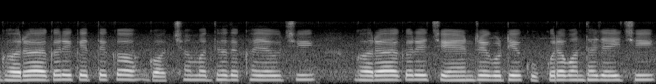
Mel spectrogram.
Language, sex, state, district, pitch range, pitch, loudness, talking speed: Odia, female, Odisha, Malkangiri, 205-215 Hz, 210 Hz, -15 LUFS, 130 wpm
